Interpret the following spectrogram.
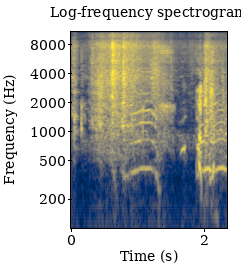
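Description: A green bamboo pole dragged through leafy undergrowth, rustling and scraping. A drawn-out, voice-like pitched cry comes over it about half a second in, and another begins near the end.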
